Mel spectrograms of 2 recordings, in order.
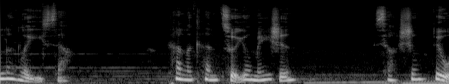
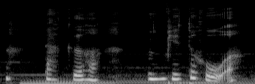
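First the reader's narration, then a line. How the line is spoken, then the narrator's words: Awkward laughing. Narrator (Chinese): 只好笑着说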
